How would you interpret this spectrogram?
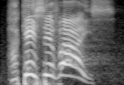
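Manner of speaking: very slow, weighty question; slow solemn question. Acted. Joshua challenging the people, slow and solemn. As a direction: let each word hang.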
